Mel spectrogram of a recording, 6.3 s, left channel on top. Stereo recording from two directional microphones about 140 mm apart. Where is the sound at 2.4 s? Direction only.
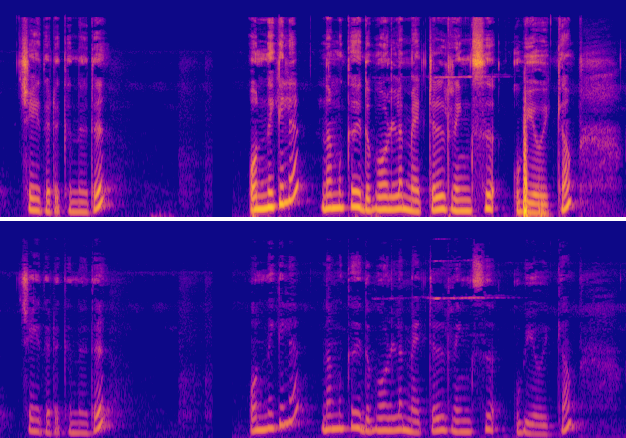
90° left.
